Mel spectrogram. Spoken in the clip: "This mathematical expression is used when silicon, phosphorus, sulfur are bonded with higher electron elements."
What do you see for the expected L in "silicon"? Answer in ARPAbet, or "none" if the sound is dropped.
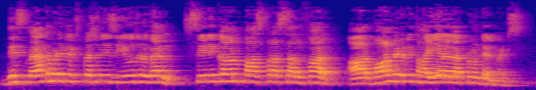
N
